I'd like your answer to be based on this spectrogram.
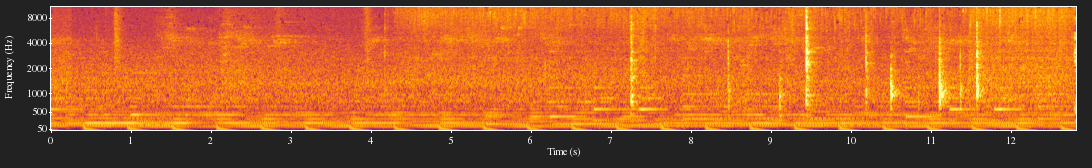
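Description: Tomatoes fry in a covered pan with a soft continuous sizzle, accompanied by a steady low rhythmic thumping beat and a few light clicks, close and moderately quiet.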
